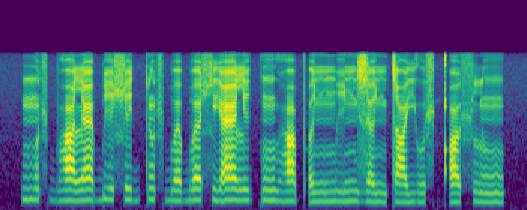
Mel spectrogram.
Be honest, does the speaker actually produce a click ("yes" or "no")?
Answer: no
